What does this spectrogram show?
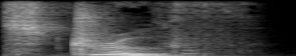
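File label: "strewth", English, British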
